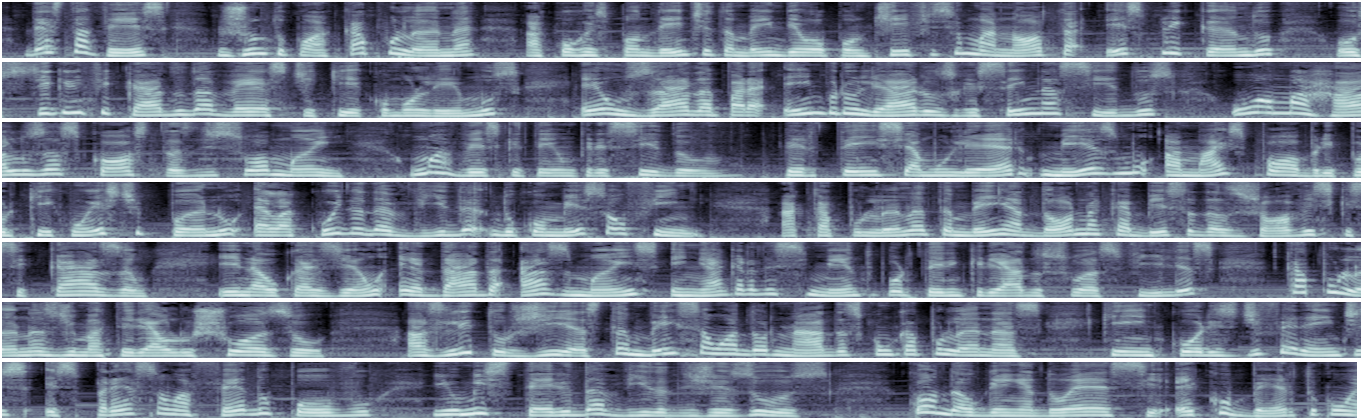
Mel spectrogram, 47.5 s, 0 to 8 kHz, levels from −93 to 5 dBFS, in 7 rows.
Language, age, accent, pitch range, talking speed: Portuguese, 50-69, Brazilian, 160-215 Hz, 150 wpm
